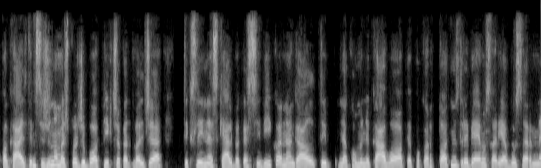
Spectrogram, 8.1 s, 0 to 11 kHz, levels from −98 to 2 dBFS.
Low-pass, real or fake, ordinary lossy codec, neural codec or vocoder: 9.9 kHz; real; AAC, 64 kbps; none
